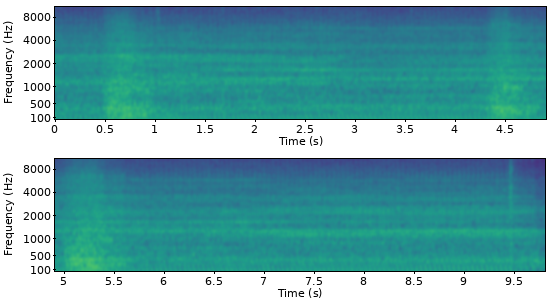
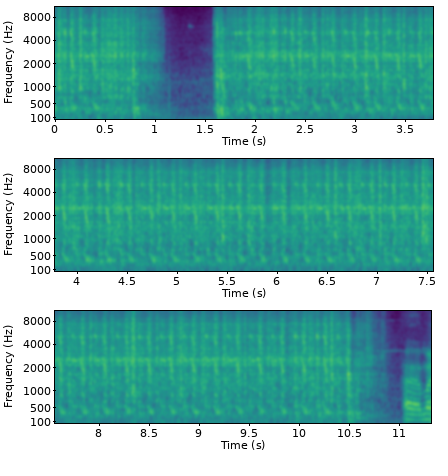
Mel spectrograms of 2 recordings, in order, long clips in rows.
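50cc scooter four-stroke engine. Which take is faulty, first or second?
second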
